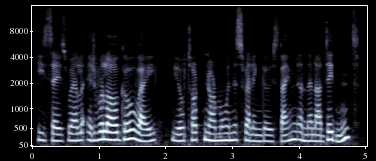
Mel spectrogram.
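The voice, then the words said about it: Foreign-sounding British Isles accent. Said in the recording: “sounds like some sort of hybrid of English accent, some Irish or Gaelic intonations, and even some Scottish flavor. ... foreign accent syndrome ... an altered speech pattern that sounds like a foreign accent”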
